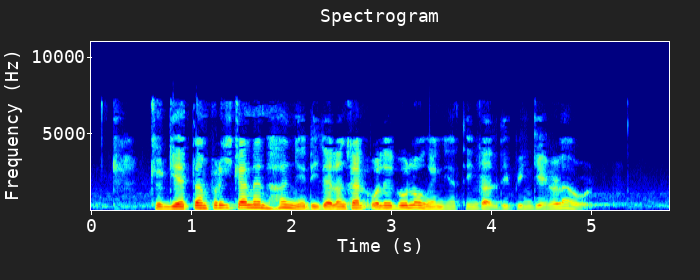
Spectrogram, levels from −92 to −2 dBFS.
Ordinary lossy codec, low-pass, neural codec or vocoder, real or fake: AAC, 32 kbps; 7.2 kHz; codec, 16 kHz, 4 kbps, X-Codec, HuBERT features, trained on LibriSpeech; fake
